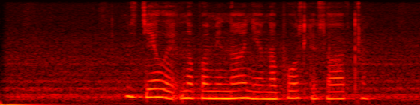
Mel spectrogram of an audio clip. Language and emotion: Russian, sad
